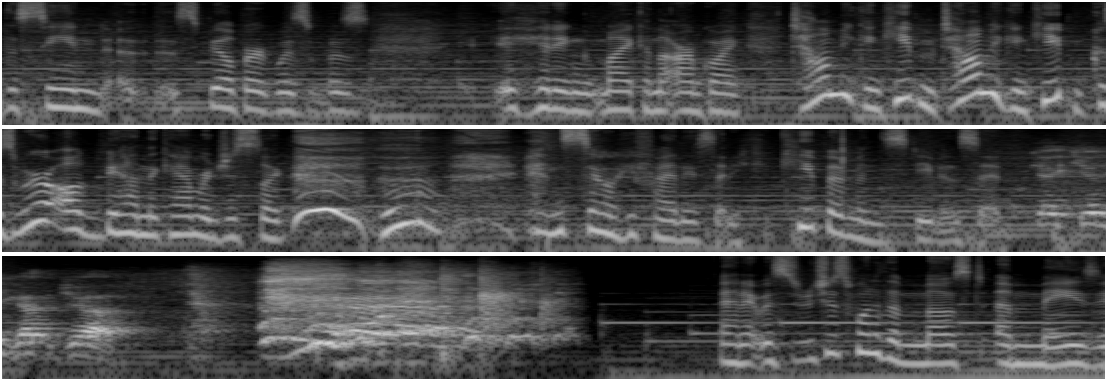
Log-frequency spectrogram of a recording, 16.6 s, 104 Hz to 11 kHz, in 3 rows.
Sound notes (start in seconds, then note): 7.0 imitates sobbing; 12.2 laughter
